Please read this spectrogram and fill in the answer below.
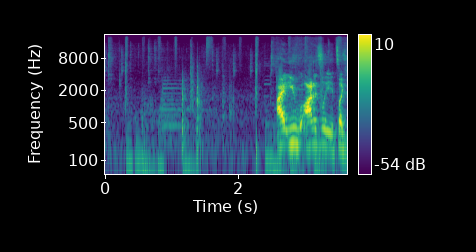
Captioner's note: tray taps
